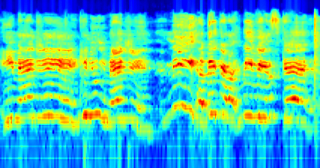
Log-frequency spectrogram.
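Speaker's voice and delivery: high, laughing disbelief; giggling, high-pitched self-mockery. Real, not acted. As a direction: laugh through it at your own fear. Laughing at herself being scared.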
